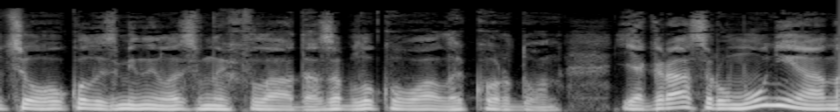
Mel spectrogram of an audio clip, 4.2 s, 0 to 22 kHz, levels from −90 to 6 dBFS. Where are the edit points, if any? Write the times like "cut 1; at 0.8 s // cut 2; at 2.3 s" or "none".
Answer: none

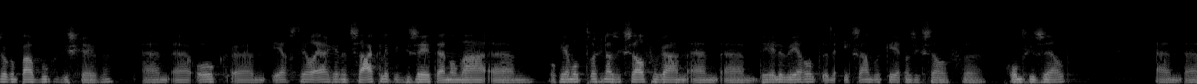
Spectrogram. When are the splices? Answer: none

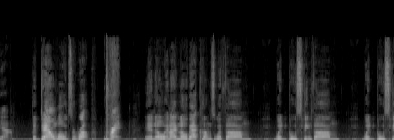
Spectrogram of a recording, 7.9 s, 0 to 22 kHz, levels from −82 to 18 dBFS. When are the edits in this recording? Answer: cut 1; at 2.8 s // cut 2; at 6.2 s

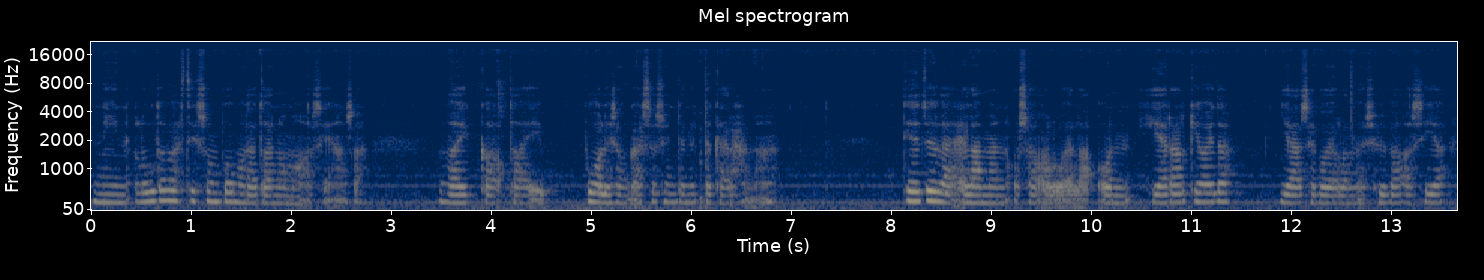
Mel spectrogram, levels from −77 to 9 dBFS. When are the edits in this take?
cut 1; at 1.6 s // cut 2; at 4.1 s

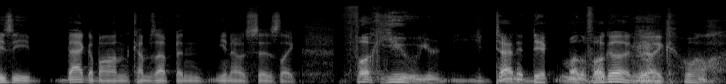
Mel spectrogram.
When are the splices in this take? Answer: cut 1; at 3.3 s

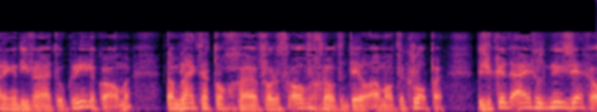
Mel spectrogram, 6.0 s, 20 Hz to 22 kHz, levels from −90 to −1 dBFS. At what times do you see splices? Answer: none

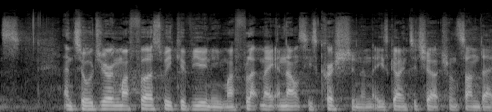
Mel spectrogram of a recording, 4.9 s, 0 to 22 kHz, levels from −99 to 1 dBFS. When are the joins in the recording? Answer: none

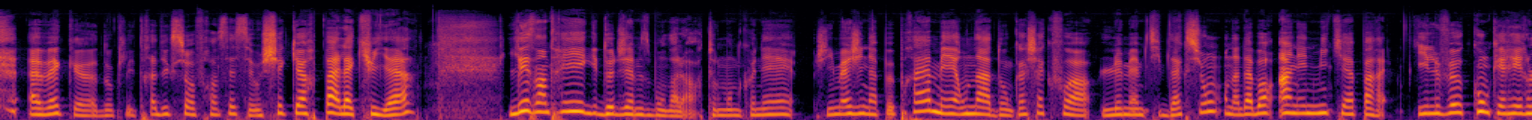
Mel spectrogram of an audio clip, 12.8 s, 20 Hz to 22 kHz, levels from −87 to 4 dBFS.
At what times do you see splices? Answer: none

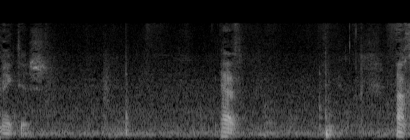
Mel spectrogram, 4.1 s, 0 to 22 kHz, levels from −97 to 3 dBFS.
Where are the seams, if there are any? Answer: cut 1; at 2.2 s

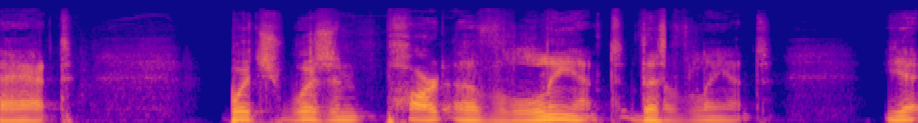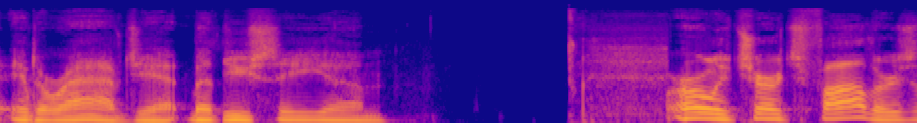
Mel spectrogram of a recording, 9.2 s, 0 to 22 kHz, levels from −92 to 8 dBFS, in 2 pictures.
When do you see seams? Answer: cut 1; at 3.3 s // cut 2; at 4.7 s // cut 3; at 5.7 s // cut 4; at 7.9 s

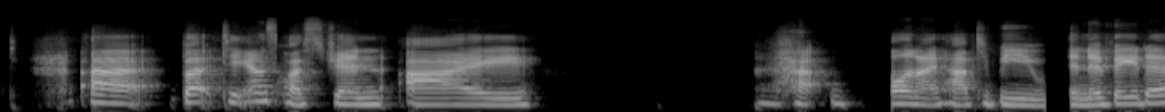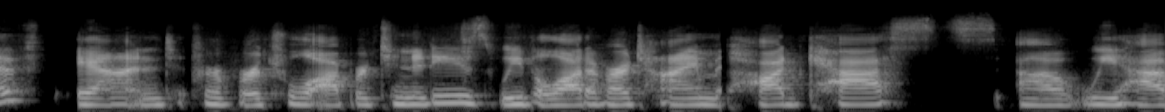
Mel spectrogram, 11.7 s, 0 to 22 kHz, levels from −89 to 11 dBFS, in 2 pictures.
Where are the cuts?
cut 1; at 1.4 s // cut 2; at 4.5 s // cut 3; at 4.9 s // cut 4; at 5.2 s // cut 5; at 6.8 s // cut 6; at 8.5 s // cut 7; at 9.4 s

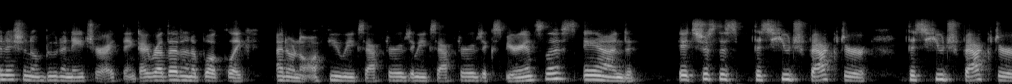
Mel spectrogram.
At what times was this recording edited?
cut 1; at 4.1 s // cut 2; at 9.0 s

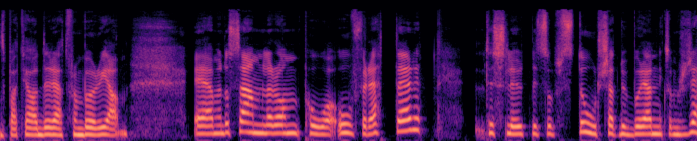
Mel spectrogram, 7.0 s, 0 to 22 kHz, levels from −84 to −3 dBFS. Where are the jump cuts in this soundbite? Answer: cut 1; at 4.8 s

